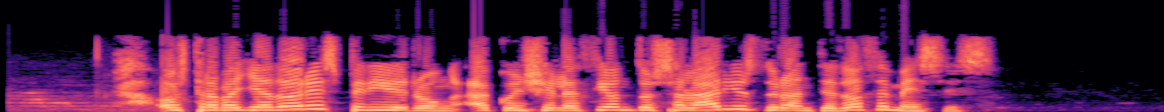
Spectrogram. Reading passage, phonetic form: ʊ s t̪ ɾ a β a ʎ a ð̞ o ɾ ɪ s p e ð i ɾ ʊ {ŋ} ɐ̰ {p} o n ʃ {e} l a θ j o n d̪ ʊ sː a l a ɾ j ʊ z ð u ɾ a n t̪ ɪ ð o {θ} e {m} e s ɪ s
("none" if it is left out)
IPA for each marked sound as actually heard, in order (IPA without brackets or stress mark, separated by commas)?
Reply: ŋ, k, e, θ, m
